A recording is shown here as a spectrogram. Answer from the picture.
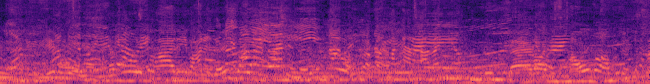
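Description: Several people talking at once close by, their voices overlapping, over the chatter of a crowd.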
